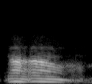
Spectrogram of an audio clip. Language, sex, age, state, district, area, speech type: Nepali, male, 60+, West Bengal, Jalpaiguri, urban, conversation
